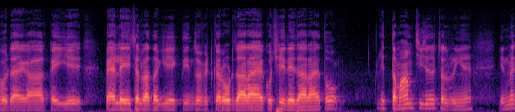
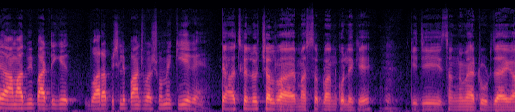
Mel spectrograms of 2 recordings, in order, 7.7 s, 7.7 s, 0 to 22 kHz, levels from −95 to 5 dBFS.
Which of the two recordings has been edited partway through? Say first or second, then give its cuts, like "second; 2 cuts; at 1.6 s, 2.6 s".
second; 1 cut; at 3.3 s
